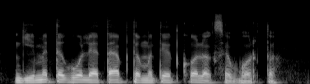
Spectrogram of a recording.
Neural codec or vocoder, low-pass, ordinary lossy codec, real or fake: autoencoder, 48 kHz, 128 numbers a frame, DAC-VAE, trained on Japanese speech; 10.8 kHz; none; fake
